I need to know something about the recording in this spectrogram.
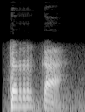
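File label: "terka", Indonesian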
